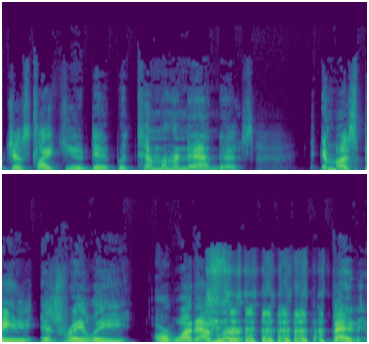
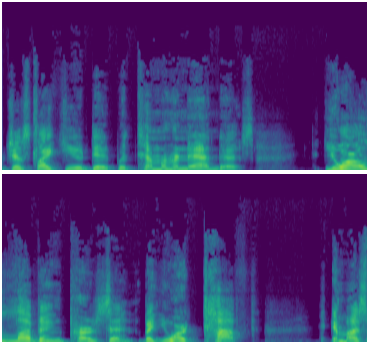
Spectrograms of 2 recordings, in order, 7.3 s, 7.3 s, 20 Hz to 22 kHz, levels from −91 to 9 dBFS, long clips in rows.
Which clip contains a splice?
first; 1 cut; at 3.1 s

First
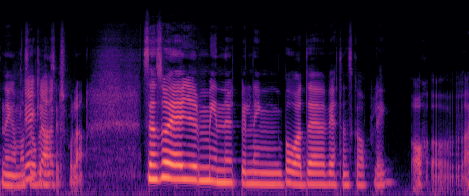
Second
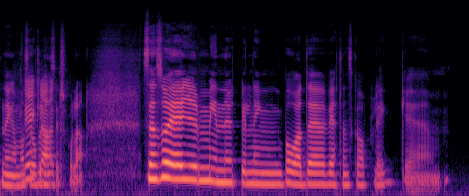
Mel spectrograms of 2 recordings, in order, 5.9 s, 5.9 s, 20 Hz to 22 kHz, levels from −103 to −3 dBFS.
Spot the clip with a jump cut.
first; 1 cut; at 5.0 s

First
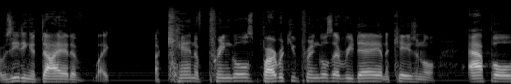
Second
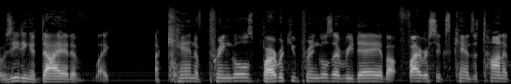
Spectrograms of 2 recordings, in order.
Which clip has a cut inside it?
first; 1 cut; at 3.8 s

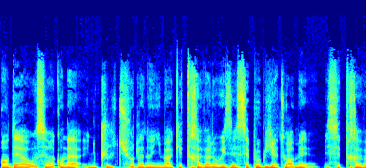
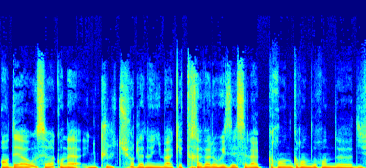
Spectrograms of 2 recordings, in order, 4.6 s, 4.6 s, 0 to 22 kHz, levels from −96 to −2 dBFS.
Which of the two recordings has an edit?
second; 1 cut; at 3.0 s

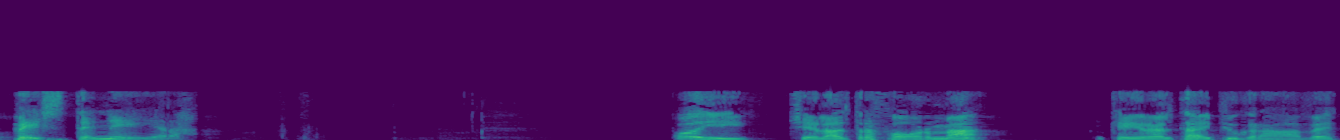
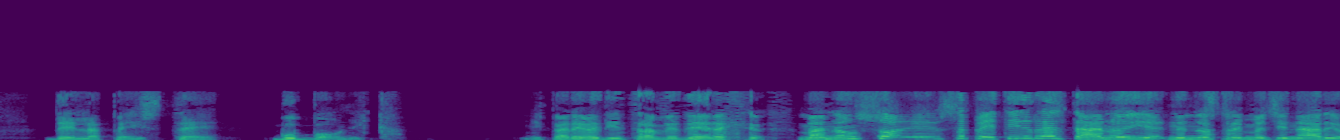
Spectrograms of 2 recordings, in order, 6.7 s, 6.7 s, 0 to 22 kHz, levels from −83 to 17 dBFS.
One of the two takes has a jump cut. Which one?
second; 1 cut; at 2.5 s

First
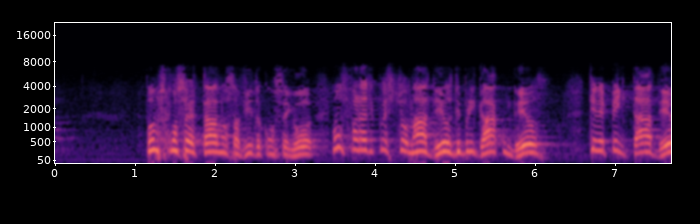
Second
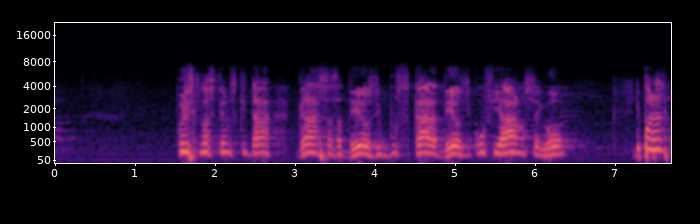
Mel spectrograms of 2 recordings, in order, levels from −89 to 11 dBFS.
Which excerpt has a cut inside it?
first; 2 cuts; at 1.0 s, 3.4 s

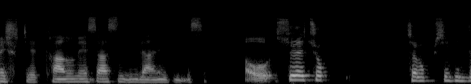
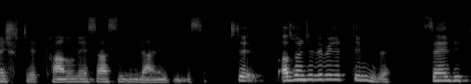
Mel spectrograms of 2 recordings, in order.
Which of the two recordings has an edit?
second; 1 cut; at 2.1 s

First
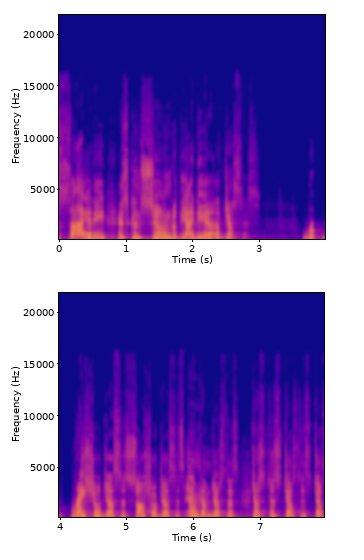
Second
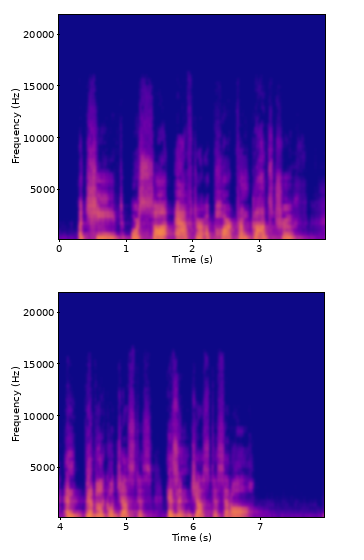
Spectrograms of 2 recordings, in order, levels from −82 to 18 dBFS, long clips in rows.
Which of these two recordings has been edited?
first; 1 cut; at 6.9 s

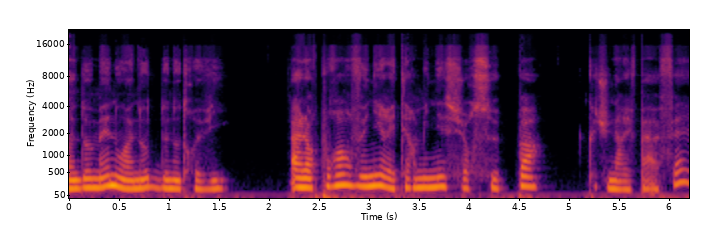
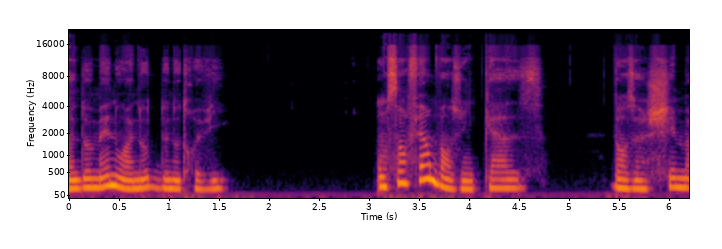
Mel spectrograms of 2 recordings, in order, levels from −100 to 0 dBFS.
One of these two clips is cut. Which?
first; 1 cut; at 2.2 s

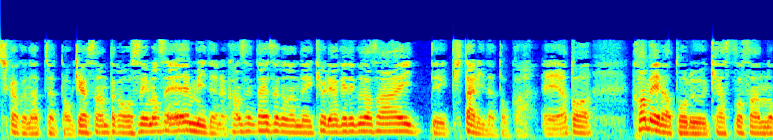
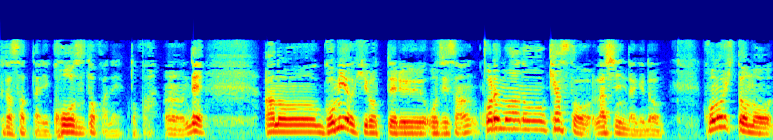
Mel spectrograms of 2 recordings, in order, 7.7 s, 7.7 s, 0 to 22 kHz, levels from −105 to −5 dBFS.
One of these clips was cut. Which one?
second; 1 cut; at 1.3 s

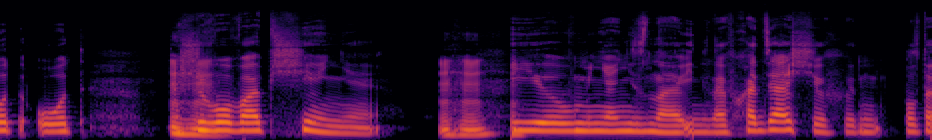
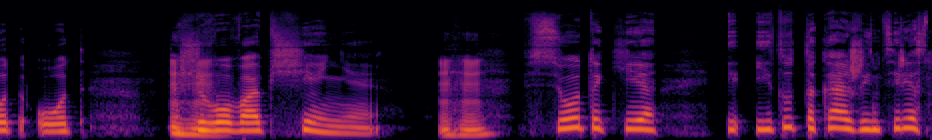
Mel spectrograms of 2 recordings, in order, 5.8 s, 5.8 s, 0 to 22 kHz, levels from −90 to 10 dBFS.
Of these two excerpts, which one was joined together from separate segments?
first; 2 cuts; at 3.2 s, 4.3 s

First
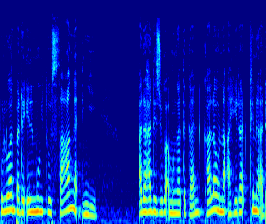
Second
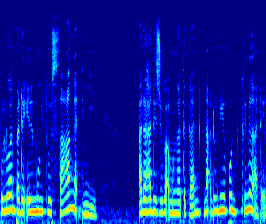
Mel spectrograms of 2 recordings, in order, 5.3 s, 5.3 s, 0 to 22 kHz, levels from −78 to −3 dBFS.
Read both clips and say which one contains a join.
second; 1 cut; at 4.0 s

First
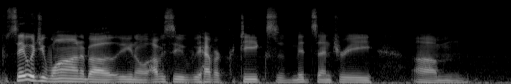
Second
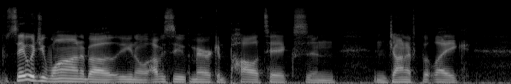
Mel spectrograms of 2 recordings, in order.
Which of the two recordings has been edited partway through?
second; 2 cuts; at 1.9 s, 4.2 s

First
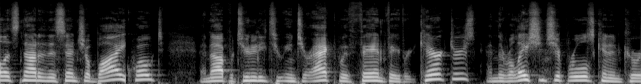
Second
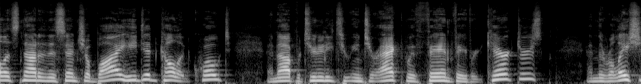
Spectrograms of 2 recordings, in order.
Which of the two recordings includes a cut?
first; 2 cuts; at 1.2 s, 4.8 s

